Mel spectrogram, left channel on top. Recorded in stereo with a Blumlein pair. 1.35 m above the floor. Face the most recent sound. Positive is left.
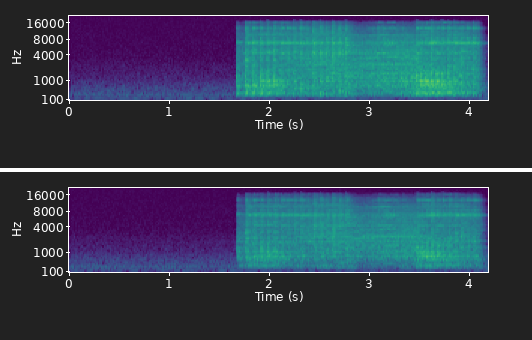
turn(degrees=50)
